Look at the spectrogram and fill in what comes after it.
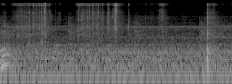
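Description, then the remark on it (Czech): Cards being dealt out during a card reading: soft, papery swishes and light slaps over a steady low hum, ending with one sharper snap of a card landing. “E, co se týče partnerské oblasti, já ještě hodím další karty.”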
